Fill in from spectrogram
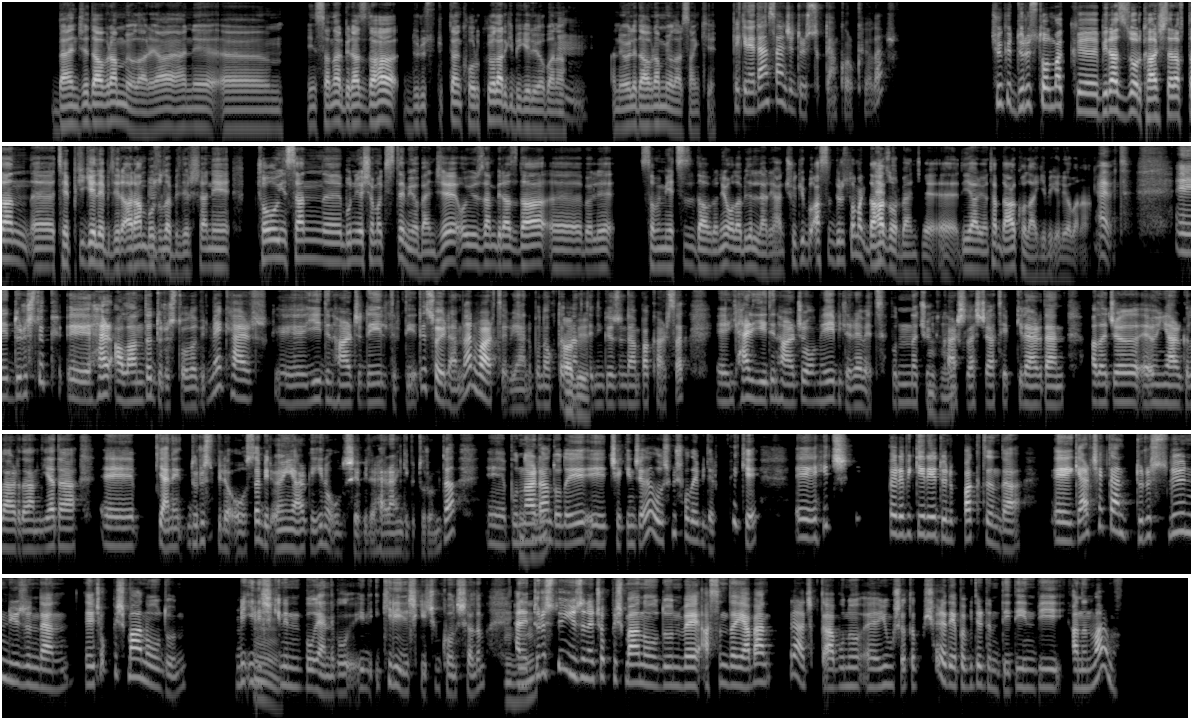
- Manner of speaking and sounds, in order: other background noise; tapping
- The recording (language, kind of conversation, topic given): Turkish, podcast, Kibarlık ile dürüstlük arasında nasıl denge kurarsın?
